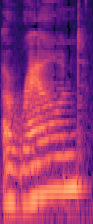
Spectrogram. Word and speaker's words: around: And how about those words like around, across, among, along, about, and so forth? It's clearly the second syllable that's getting the emphasis here, but these words typically occur as part of a prepositional phrase.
